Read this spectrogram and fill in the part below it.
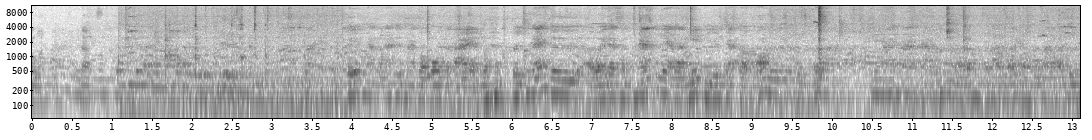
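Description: Motorbike engines idle nearby.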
